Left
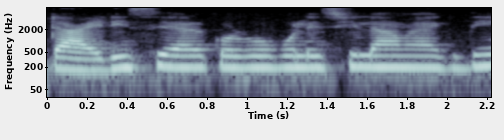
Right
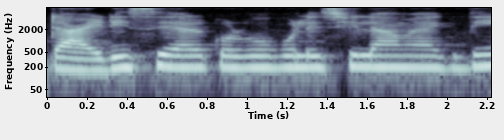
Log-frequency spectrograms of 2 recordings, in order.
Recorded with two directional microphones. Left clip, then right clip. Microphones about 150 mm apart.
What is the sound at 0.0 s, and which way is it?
Speech, 30° right (ahead or behind).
